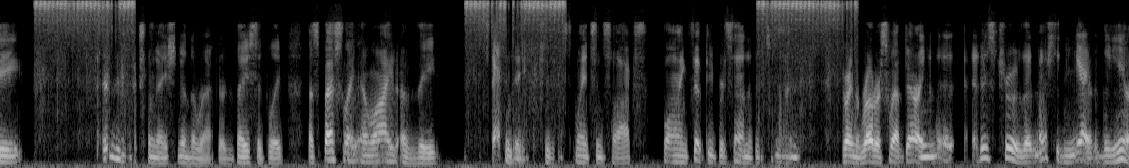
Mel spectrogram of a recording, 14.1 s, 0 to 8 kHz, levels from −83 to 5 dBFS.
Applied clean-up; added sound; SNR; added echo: neural diffusion model UNIVERSE++.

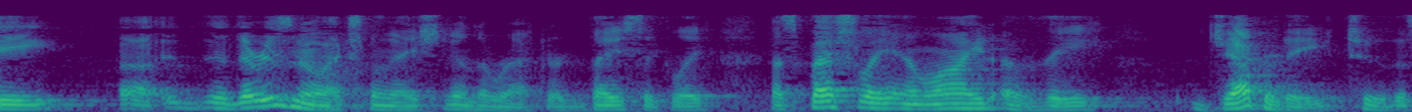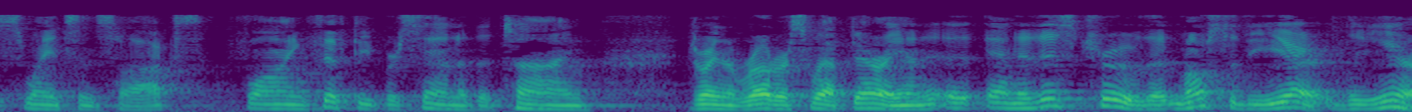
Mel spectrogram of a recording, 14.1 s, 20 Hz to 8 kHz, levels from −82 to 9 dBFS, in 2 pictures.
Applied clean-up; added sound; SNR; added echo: none; none; none; none.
